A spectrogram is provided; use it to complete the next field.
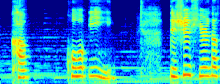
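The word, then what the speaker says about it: かっこいい: Whenever you see a small tsu, we skip that sound. You don't pronounce it.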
